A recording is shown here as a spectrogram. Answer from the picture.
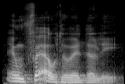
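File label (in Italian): "feuto", vocabolario dialettale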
